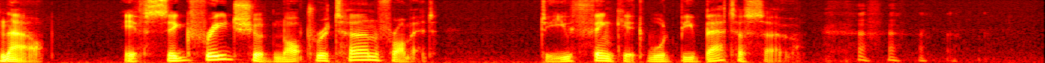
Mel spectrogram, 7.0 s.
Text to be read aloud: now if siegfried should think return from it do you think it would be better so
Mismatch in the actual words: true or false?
true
